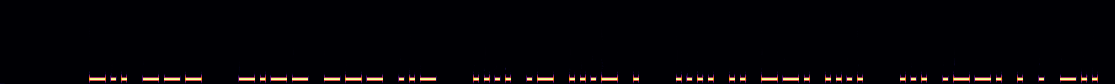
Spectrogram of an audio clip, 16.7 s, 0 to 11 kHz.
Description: Morse code, heard as a keyed tone, about 15 wpm, 700 Hz. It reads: DO YOU HAVE HIGH SPEED
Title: Sentences from Top 1000 Words - Review Part 4 - 15wpm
